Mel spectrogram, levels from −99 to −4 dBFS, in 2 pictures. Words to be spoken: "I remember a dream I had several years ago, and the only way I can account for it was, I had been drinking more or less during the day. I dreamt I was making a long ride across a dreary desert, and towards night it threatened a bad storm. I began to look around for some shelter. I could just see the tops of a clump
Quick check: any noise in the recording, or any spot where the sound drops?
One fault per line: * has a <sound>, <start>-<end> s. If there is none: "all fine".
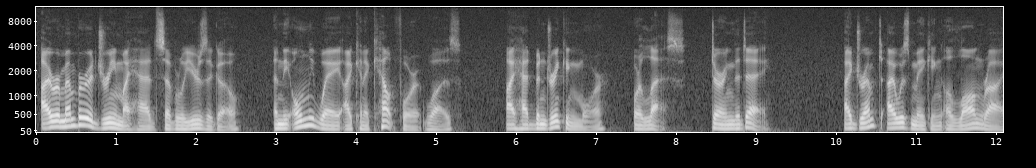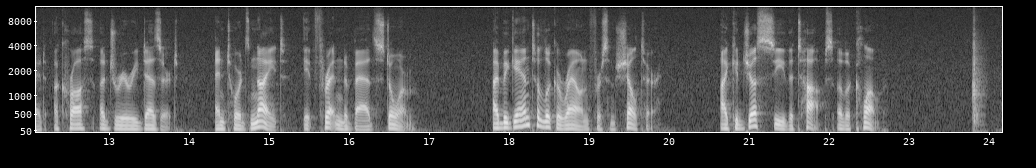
* has a tap, 23.8-24.0 s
